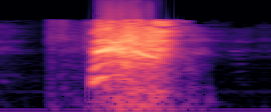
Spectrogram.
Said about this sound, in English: I'm going to sneeze. Excuse me.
